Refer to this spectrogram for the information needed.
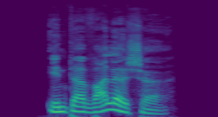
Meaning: inflection of intervallisch: 1. strong/mixed nominative/accusative feminine singular 2. strong nominative/accusative plural 3. weak nominative all-gender singular
- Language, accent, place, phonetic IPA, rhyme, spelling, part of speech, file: German, Germany, Berlin, [ɪntɐˈvalɪʃə], -alɪʃə, intervallische, adjective, De-intervallische.ogg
